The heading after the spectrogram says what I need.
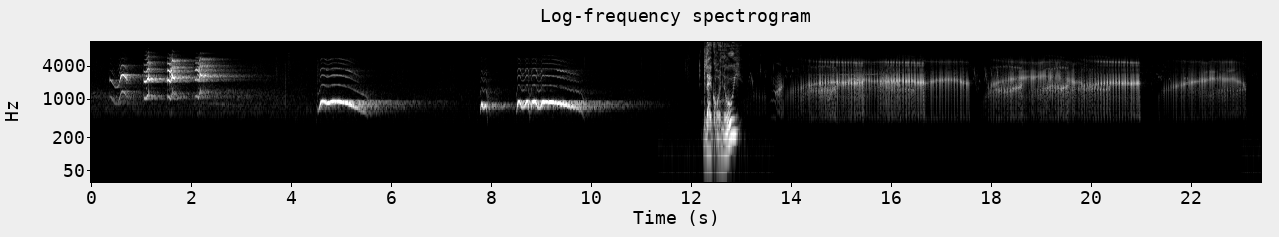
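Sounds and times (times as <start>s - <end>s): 
owl hooting: 0.4s - 3.3s, 4.5s - 6.4s, 7.8s - 10.9s
speech: 12.3s - 13.1s.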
